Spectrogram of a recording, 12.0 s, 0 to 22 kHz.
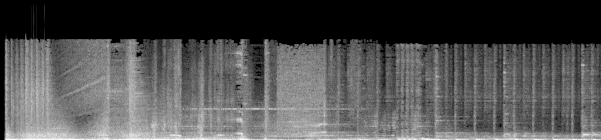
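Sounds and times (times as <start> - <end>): sharp hit: 0.1 - 7.5
music with heavy low beat: 0.1 - 12.0.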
